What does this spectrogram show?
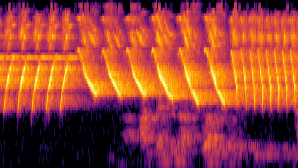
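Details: Energetic canary in full song, used as a model for young birds learning: quick short rising chirps, then five loud sweeping down-slurred whistles, ending in a rapid rattling trill.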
